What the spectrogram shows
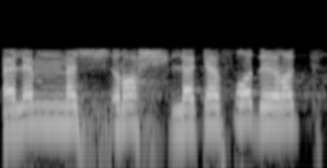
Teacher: میم ساکن ہے، اس کو جمع اور مضبوطی کے ساتھ ادا کرنا ہے کہ آواز ہلنے نہ پائے. نش آواز شین کو ادا کرتے ہوئے منہ میں پھیل جائے گی مگر اس میں بھی قلقلہ نہ ہو.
